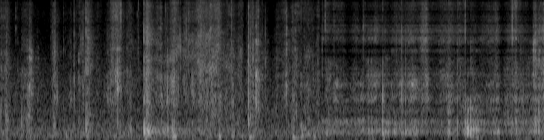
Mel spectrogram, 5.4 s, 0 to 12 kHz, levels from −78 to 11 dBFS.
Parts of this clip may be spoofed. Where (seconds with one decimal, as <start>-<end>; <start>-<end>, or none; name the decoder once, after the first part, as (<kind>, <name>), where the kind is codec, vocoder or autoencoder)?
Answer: 3.2-5.4 (codec, SNAC)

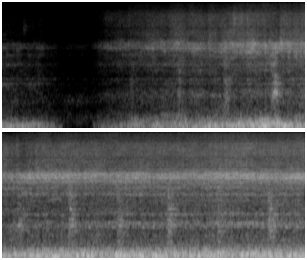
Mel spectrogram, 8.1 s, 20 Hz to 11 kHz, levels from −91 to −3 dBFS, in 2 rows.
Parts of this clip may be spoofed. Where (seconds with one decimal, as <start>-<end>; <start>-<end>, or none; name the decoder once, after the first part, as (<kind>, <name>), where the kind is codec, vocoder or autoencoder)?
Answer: 0.0-4.4 (codec, SNAC)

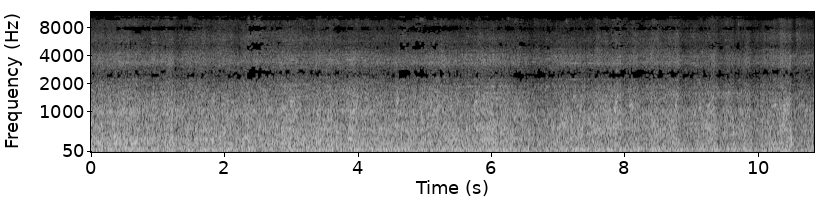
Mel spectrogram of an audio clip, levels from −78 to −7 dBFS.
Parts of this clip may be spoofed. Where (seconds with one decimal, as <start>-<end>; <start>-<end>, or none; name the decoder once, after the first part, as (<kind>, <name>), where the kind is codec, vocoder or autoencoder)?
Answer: none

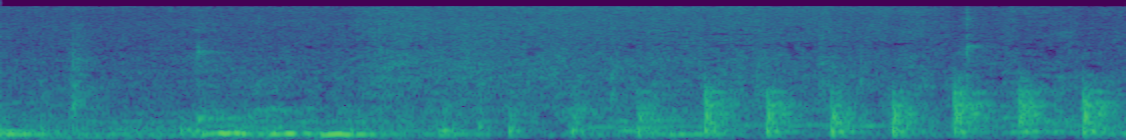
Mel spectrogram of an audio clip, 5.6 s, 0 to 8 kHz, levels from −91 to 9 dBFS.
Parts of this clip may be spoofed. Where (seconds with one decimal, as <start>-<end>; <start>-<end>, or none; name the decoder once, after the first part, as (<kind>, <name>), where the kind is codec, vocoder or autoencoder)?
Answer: 0.6-1.7 (vocoder, Vocos); 5.1-5.6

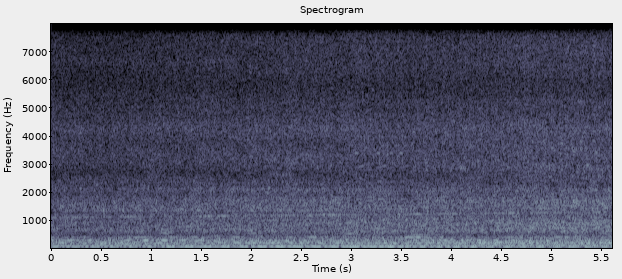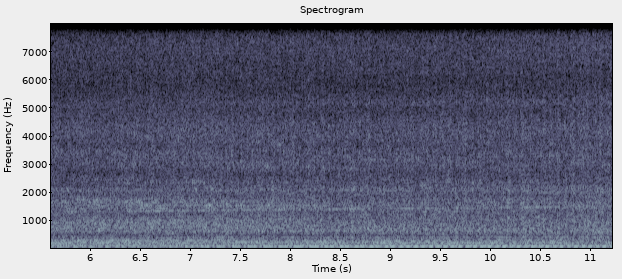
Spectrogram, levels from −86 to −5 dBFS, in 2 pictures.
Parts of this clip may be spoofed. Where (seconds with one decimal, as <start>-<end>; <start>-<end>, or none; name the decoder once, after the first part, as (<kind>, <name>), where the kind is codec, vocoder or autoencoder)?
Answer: 3.0-3.6 (codec, SNAC)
